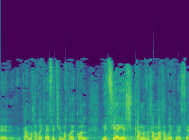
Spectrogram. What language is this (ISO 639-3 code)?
heb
